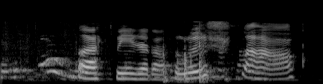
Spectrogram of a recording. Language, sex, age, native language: Icelandic, male, 10, Icelandic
